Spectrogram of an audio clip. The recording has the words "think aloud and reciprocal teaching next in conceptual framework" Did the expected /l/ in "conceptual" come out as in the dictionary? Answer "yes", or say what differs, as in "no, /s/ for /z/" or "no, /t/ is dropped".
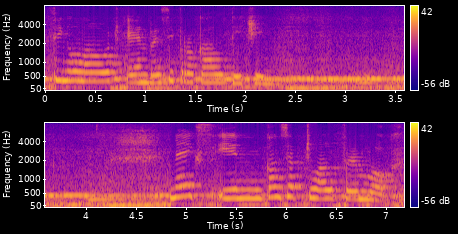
yes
